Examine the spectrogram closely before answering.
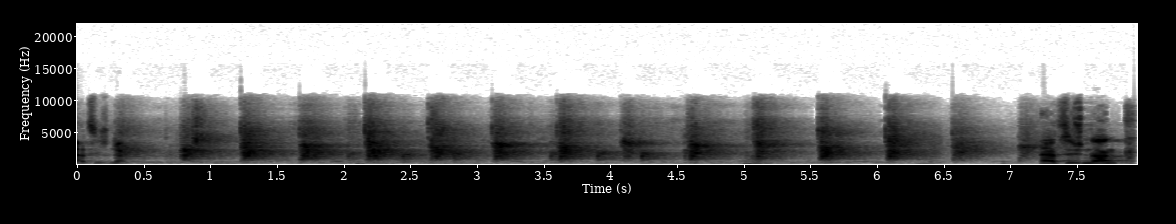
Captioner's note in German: Beifall bei der FDP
